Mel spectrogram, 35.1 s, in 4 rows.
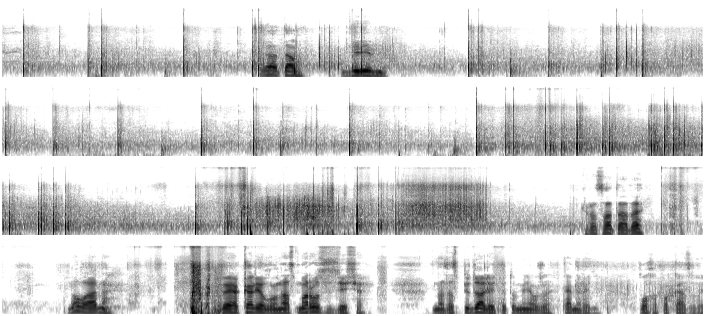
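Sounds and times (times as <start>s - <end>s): fireworks banging and crackling: 0.0s - 26.3s, 28.5s - 29.6s.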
